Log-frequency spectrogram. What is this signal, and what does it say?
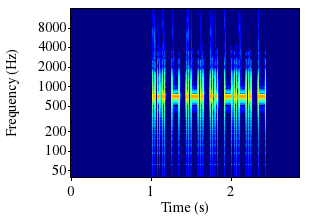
Morse code, heard as a keyed tone, about 40 wpm, 700 Hz. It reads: STRICT
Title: Top 1501-1750 Words 40wpm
